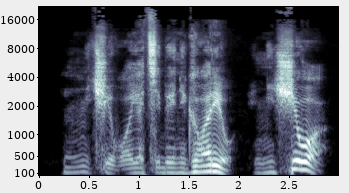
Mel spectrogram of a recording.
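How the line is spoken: Hissed. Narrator (Russian): прошипел он

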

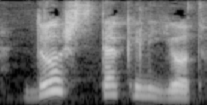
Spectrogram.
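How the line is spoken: Exclaiming. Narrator (Russian): воскликнула она

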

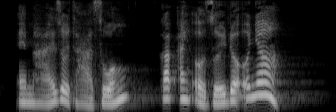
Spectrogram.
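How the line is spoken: Shouting down from above. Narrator (Vietnamese): ngó xuống gào lên

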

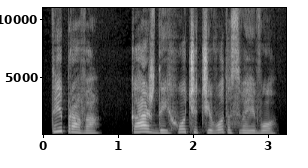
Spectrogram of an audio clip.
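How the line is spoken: Perplexed sigh. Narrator (Russian): вздохнула я, снова оказавшись в тупике собственных мыслей

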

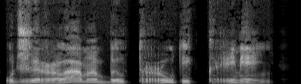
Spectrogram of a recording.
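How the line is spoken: Speaking with a burr. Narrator (Russian): картавя сказала она

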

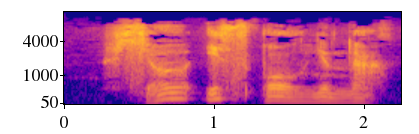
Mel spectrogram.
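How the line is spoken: Conspiratorial tone. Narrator (Russian): заговорщическим тоном сообщил Дон

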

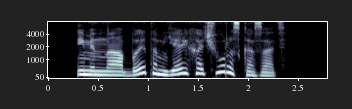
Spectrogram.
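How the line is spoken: Soft. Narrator (Russian): мягко говорит Джорджия

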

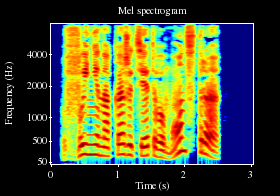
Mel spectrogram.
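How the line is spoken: Fervent exclamation. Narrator (Russian): с жаром воскликнул Франсуа

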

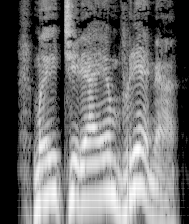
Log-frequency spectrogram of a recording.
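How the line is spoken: Furious yelling. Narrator (Russian): яростно заорал он

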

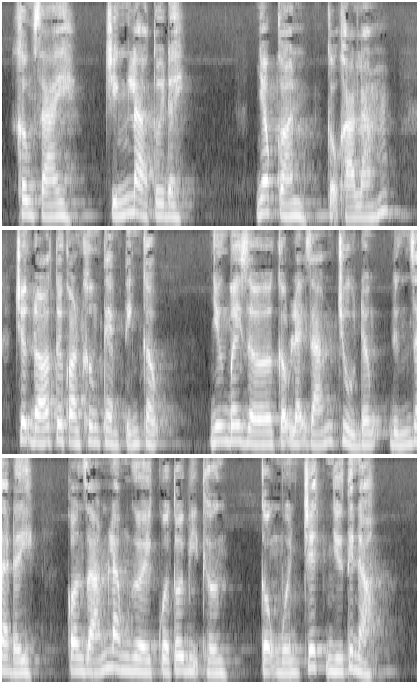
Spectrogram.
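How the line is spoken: Cold, unafraid. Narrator (Vietnamese): Từ Tử Văn không sợ hãi mà lạnh lùng nói

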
